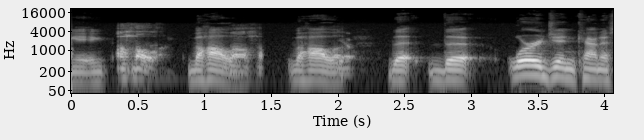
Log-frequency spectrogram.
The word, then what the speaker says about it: Valhalla: Is that how I pronounce it, or am I pronouncing it? Valhalla.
